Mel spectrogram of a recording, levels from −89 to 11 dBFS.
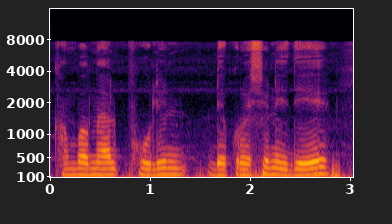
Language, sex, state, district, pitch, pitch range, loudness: Kannada, male, Karnataka, Bidar, 130 Hz, 125-135 Hz, -15 LUFS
